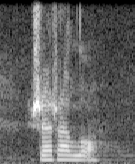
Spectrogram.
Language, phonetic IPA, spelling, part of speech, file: Belarusian, [ʐaraˈɫo], жарало, noun, Be-жарало.ogg
- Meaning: 1. crater 2. muzzle 3. embrasure 4. tree hollow 5. deep and narrow hole 6. water spring 7. source, origin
